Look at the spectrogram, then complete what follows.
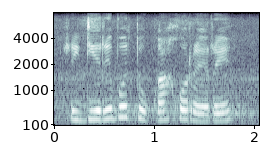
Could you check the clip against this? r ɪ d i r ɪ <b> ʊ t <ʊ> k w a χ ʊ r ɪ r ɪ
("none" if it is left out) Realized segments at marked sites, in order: b, ʊ

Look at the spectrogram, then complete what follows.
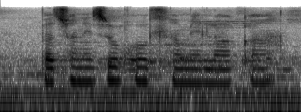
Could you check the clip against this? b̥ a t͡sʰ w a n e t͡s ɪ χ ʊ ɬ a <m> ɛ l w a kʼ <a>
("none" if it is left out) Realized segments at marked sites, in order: m, a

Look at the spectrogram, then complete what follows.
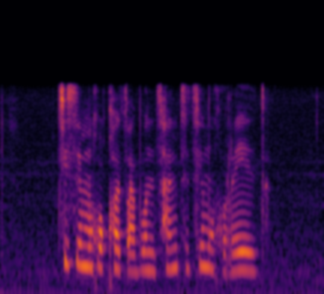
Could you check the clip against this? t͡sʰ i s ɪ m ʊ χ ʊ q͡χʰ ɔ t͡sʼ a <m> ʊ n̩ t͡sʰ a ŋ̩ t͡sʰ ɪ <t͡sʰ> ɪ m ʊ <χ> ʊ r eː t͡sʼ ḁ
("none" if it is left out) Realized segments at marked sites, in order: b, t͡sʰ, χ

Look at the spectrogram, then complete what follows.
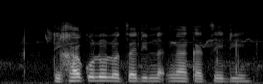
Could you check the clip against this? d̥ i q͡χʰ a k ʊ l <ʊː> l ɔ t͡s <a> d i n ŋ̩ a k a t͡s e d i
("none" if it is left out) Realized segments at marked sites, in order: ʊ, a

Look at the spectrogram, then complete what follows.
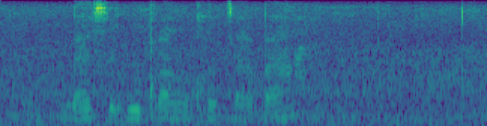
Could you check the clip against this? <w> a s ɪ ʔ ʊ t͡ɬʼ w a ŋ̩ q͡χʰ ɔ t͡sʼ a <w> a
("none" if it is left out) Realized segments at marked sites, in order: b, b

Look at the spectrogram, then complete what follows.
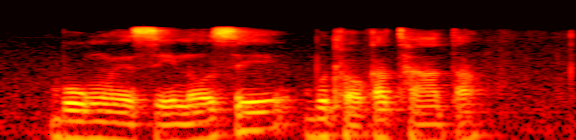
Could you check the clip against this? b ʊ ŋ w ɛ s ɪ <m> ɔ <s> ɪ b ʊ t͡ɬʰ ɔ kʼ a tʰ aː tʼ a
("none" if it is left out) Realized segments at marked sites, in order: n, s

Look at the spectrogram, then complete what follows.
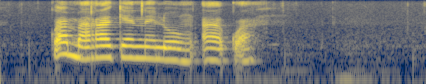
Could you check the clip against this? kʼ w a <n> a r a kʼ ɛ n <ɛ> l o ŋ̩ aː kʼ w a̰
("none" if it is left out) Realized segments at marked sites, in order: m, ɛ

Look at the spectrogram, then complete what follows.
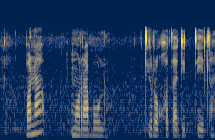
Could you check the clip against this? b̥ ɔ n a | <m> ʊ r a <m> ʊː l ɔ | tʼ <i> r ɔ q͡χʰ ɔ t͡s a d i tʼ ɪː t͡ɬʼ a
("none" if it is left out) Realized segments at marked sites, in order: m, b, i

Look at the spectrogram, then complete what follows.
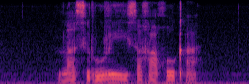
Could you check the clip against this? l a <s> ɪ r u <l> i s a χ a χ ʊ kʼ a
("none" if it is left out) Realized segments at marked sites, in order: s, r

